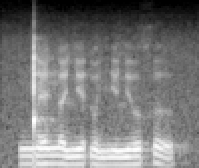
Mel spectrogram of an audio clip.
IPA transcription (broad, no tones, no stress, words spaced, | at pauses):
ŋ͡ǃɛŋɜ lʲəɗonʲɔ lʲoxɤ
